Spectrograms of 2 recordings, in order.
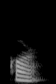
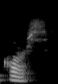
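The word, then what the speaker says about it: corps: juga diaural jugauanya ada tunggal dia bacanya segini aja core tapi kalau plural s-nya dibaca Jadi corse p-nya kenapa enggak dibaca enggak tahu dari sono because it's a French word ya jadi begitulah kalau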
